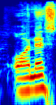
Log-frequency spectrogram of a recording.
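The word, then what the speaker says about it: honest: As silent होता है। पता है ना कि हावर हावर नहीं पढ़ते हैं। वैसे सेम यही हो जाता है। ये क्या ऑनेस्ट है कि ऑनेस्ट है? ऑनेस्ट है। एज साइलेंट हो जाता है। ठीक है? तो ओ से पढ़ते हैं इसको।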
